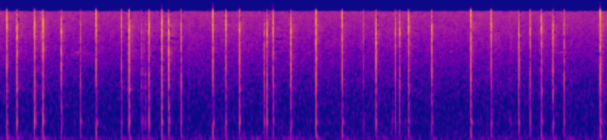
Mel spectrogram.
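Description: A hollow, clear plastic tube-shaped beauty sponge package holding two beige makeup sponges is held in the hand and tapped and scratched with long acrylic nails. About thirty sharp, dry, bright clicks come in an uneven, quick rhythm, each dying away almost instantly. A faint steady hiss sits underneath.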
